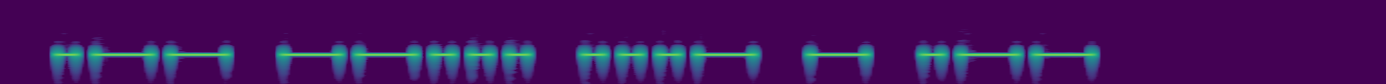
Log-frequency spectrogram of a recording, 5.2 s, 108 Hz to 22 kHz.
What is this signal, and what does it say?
Morse code, heard as a keyed tone, about 17 wpm, 700 Hz. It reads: W7VTW
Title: USA Callsign DE Callsign 17wpm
